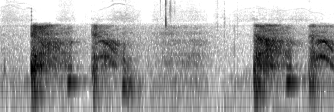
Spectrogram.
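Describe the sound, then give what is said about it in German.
A coughing fit of four harsh, throaty coughs arrives in two pairs separated by a short pause. Each cough is loud and brief and stands alone against faint background noise. “Entschuldigung, ich habe einen Hustenreiz”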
